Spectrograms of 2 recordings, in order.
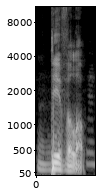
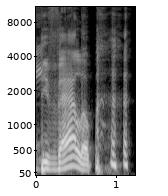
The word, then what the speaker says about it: develop: to pronounce this word I always say I put like a stress in the first syllable like develop uh develop it has to be develop so it's stressed in the second syllable in the second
